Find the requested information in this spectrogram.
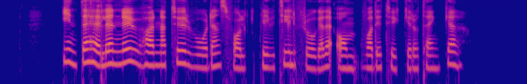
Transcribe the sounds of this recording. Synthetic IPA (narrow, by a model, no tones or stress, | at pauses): ɪnt̪əɦɛlːəɳʉ̟ːɦaɾɳat̪ʰʉ̟ːɾvoːɖənsfɔlkbliːvɪt̪ʰːɪlfɾoːɡad̪ə̰ʔɔmvad̪ɛt̪ʰʏkːəɾɔt̪ʰɛŋkəɾ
